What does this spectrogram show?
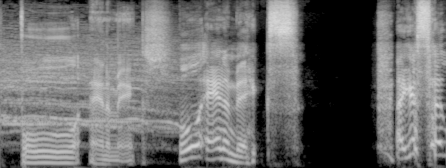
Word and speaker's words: FullAnimics: have full anim an how do you pronounce that animix full animix full animix I guess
